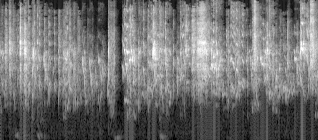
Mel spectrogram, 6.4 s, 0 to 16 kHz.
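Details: Pet budgerigars, described as happy, chattering indoors: dense buzzy warbles and squawky chirps packed between about 1 and 8k, in continuous bursts with a brief pause near two seconds, several birds overlapping.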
